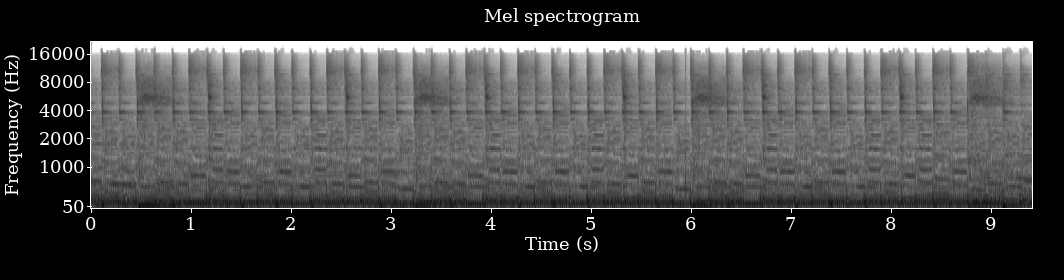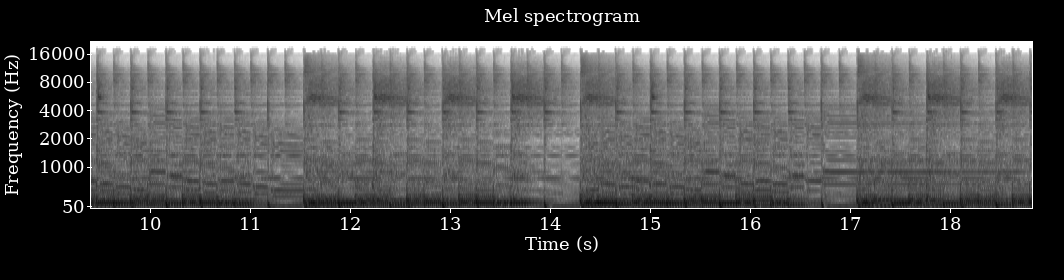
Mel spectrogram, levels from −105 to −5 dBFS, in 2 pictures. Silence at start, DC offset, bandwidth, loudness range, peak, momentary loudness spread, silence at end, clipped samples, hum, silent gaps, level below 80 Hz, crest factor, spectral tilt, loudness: 0 s; under 0.1%; 18 kHz; 1 LU; -4 dBFS; 3 LU; 0 s; under 0.1%; none; none; -30 dBFS; 14 dB; -4.5 dB/octave; -18 LUFS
